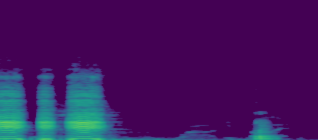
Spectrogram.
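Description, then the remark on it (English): A duck quacks three times in quick, loud, nasal bursts, then, after a brief pause, lets out one softer quack. “So one was a duck and one was ….”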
